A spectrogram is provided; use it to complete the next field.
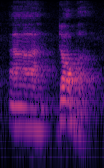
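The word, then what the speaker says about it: Dauber: the early 20th century, Dobber. It's spelt D-A-U-B-E-R, and you can bring many good prints of it up on the computer, and Dobber is really worth reading.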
